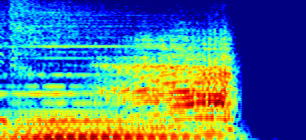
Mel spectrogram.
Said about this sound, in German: Die Kuh muss ich unbedingt mal kennenlernen. Die hat so einen guten Humor.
